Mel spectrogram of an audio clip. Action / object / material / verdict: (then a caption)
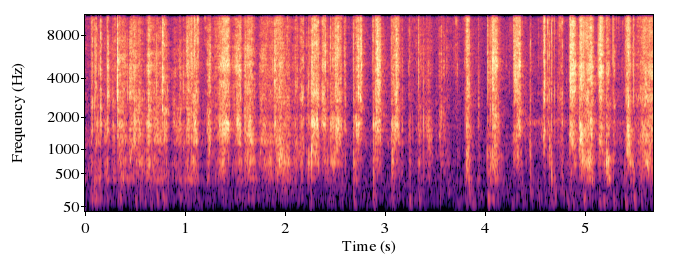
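scrape / leather long wallet / leather / none. Long nails scratch an open cream leather long wallet with a snap flap. The result is a quiet, continuous run of dry, rasping strokes, bright and papery with almost no low end. Each burst is short and dies away quickly.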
